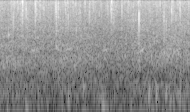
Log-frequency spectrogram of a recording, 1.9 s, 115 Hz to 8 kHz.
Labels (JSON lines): {"label": "biophony", "recorder": "SoundTrap 500"}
